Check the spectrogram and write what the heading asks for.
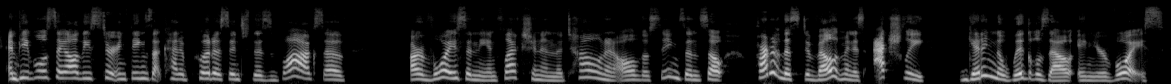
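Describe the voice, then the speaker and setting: Woman coach on a podcast, bright and lively, quite high, dead dry. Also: no room sound. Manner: enthusiastic, coaching tone with quick acted examples. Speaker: podcast guest, customer service trainer. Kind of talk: energetic interview answers.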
